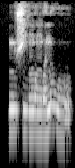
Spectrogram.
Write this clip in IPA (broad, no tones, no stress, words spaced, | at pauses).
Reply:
myʃiŋʷœ ŋʷənu wu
